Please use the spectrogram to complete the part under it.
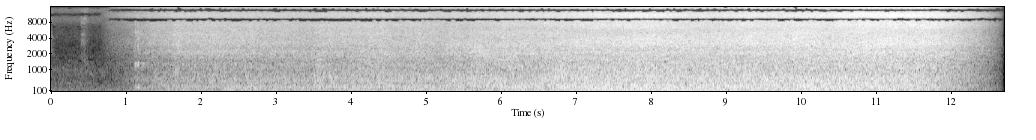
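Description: Waves wash steadily onto a pebbly shore.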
